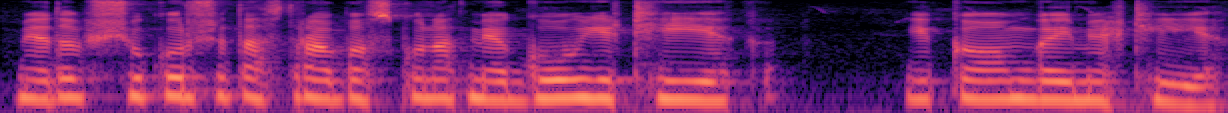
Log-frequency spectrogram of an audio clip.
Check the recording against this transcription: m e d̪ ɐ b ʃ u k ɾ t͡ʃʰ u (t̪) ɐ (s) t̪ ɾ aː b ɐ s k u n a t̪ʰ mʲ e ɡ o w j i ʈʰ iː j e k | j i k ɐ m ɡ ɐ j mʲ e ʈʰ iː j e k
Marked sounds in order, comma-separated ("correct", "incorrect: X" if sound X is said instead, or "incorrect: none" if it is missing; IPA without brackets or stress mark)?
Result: correct, correct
